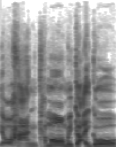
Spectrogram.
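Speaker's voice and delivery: put-on everyday working-class British accent. Retelling what the grandmother said to the speaker as a child, imitating working-class British accent. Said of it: "all my family have very working class accents".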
